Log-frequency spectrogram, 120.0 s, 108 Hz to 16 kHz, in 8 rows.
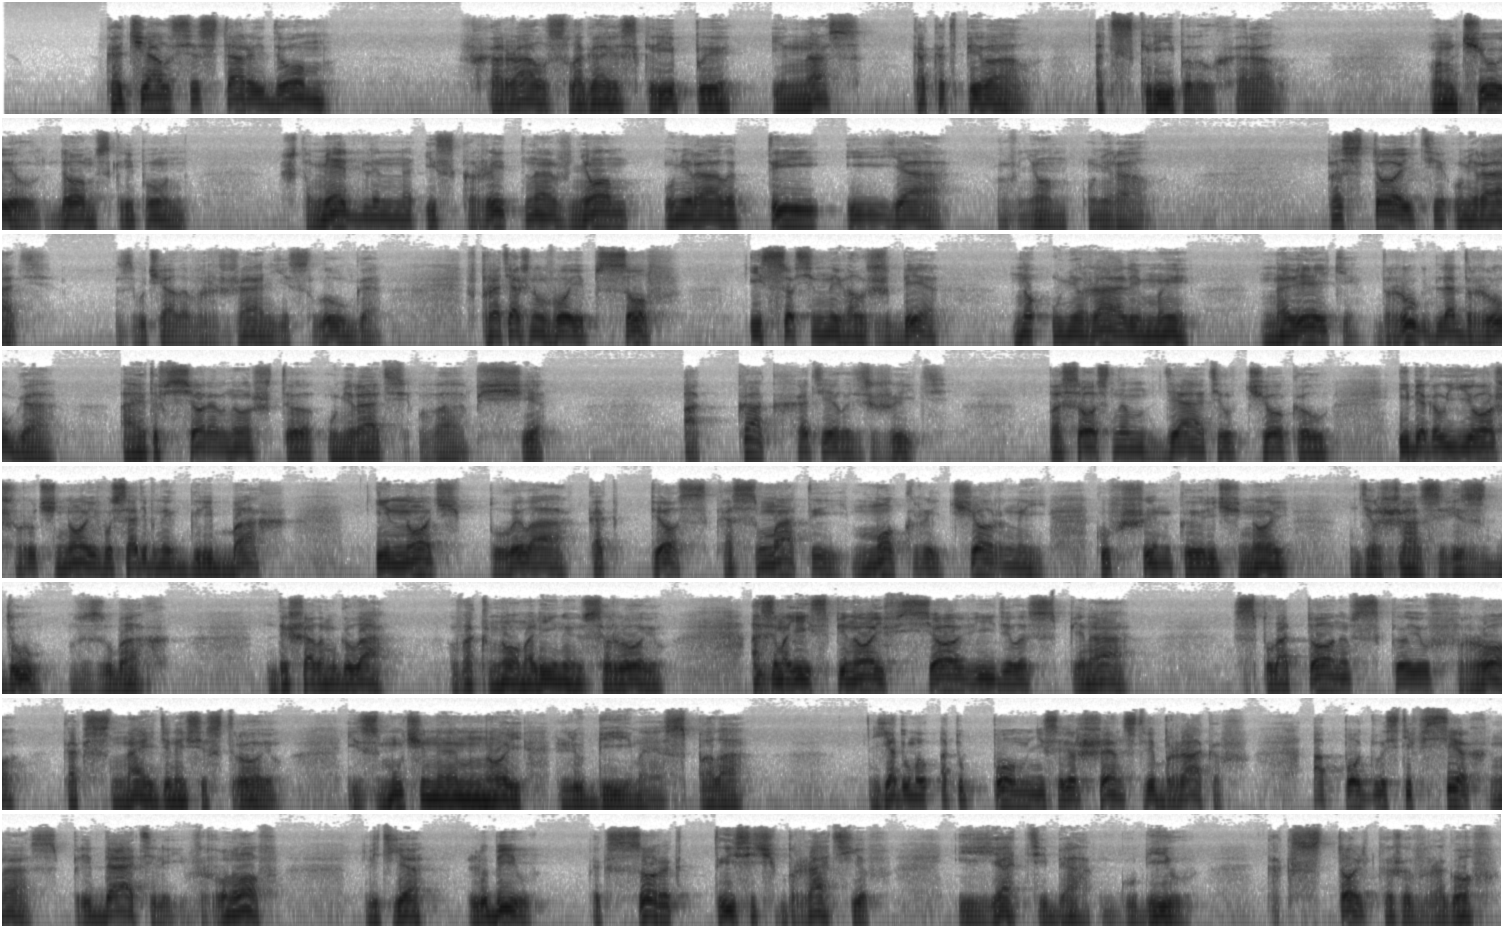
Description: Evtushenko-chitaet-Valentin-Nikulin-Kachalsya-staryy-dom-stih-club-ru.mp3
